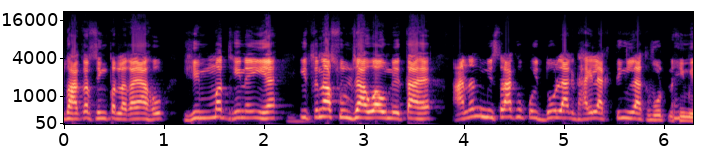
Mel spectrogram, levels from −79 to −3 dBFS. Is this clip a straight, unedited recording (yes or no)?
no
